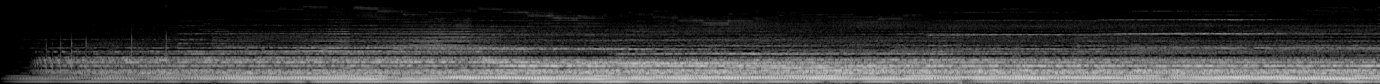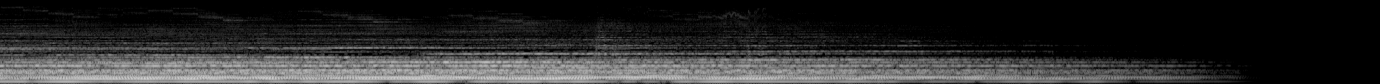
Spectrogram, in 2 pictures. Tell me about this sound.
Soundscape made for theatre. Used Cubase and Reason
